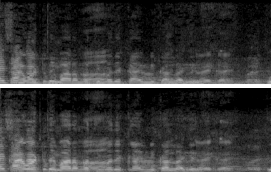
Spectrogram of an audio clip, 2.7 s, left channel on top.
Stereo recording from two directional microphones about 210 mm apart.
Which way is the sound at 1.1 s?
50° right (ahead or behind).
